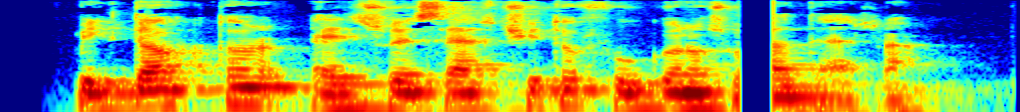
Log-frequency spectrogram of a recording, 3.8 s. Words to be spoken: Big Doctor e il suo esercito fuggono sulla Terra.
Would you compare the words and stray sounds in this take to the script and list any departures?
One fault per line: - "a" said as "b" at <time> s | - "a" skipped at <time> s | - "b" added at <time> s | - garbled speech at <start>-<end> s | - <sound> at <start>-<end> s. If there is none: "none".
- dropout at 2.8-2.9 s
